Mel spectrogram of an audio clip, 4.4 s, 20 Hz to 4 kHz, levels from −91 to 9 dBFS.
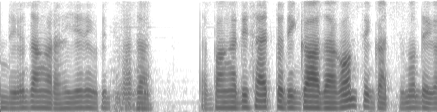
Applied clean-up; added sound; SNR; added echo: neural separator model SepFormer DNS4.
